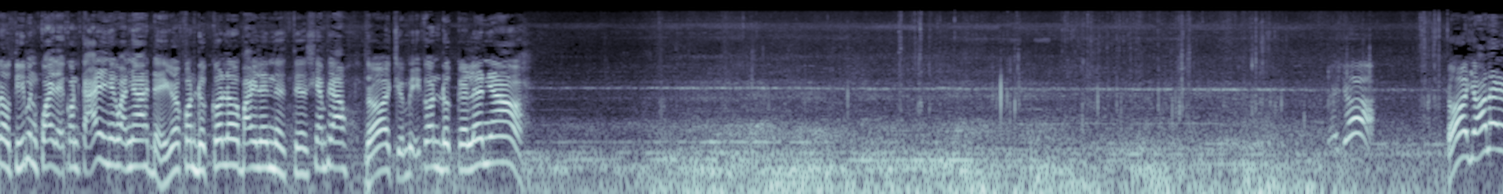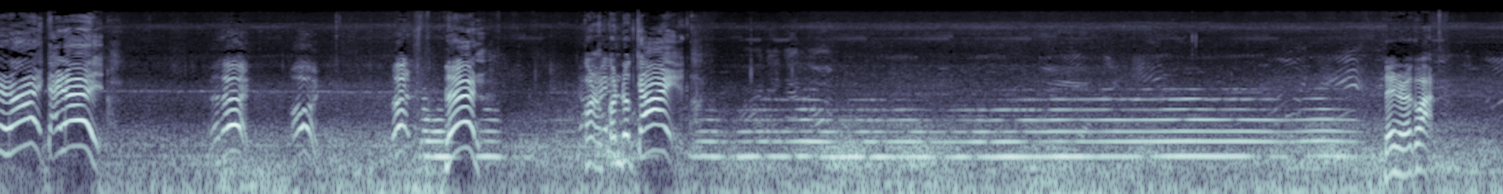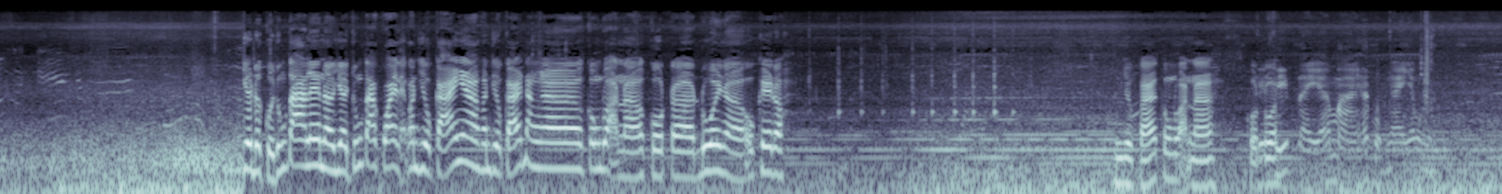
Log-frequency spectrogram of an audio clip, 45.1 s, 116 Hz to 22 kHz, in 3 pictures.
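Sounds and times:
faint high steady tone: 0.0s - 45.0s
kite flutes sounding chord: 0.0s - 45.0s
wind buffeting microphone: 0.0s - 45.0s.

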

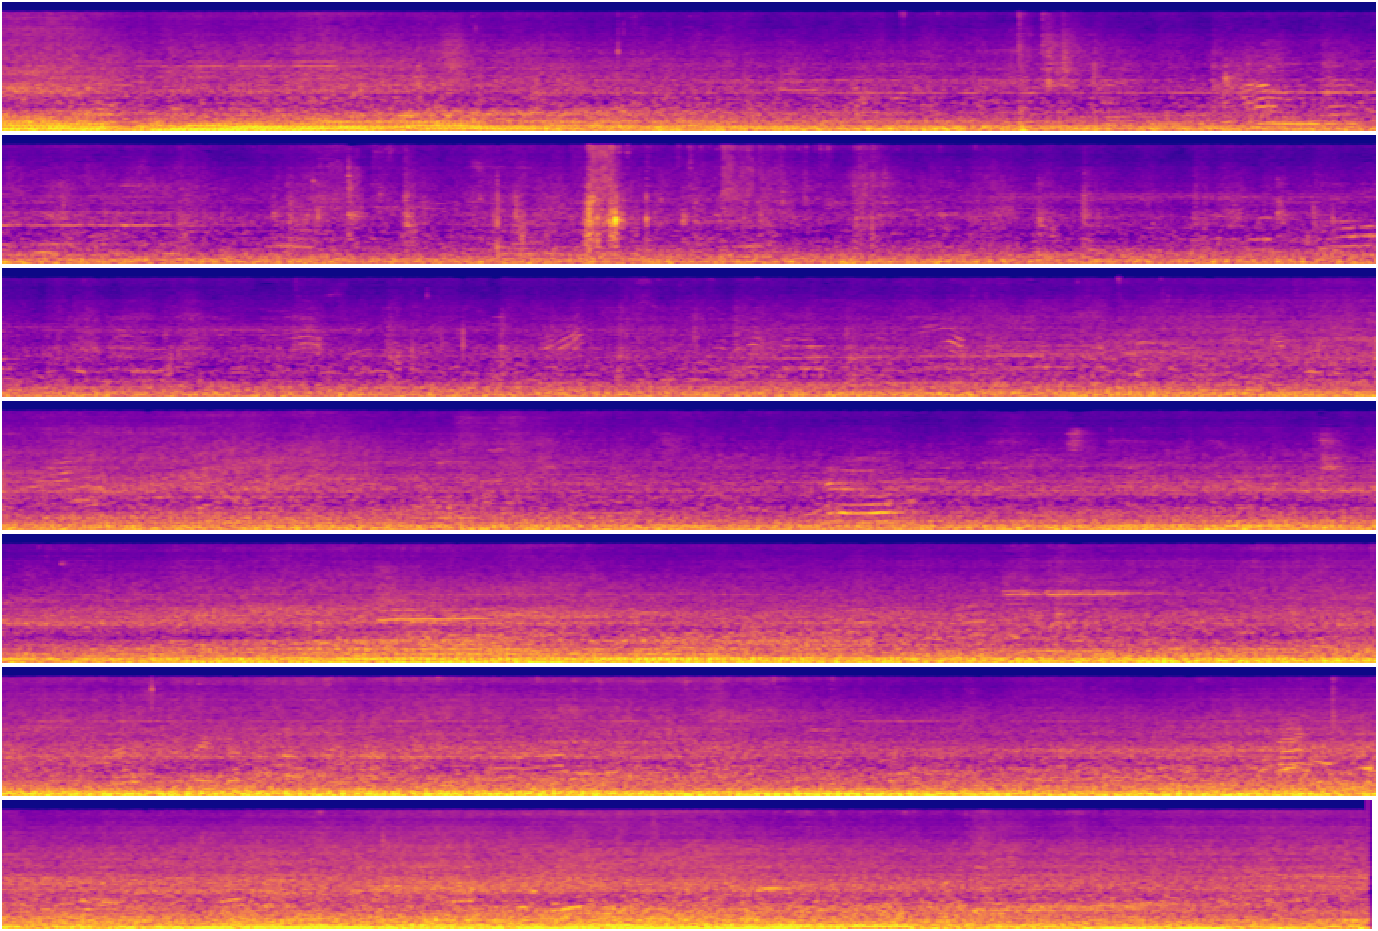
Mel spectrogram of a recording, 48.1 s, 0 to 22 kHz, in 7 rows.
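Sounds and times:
passing traffic rumble: 0.0s - 48.0s.

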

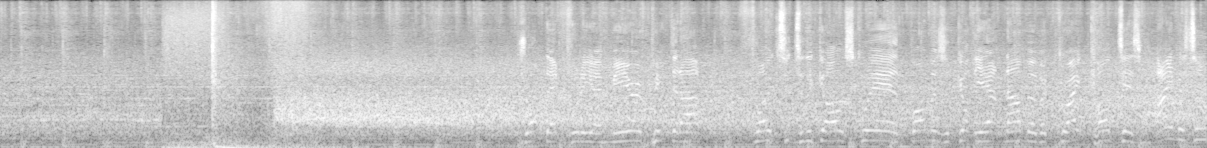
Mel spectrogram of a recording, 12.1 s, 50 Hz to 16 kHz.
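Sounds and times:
background music: 0.0s - 12.0s
stadium crowd noise: 0.0s - 12.0s
deep boom with sharp hit: 1.6s - 3.8s.

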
